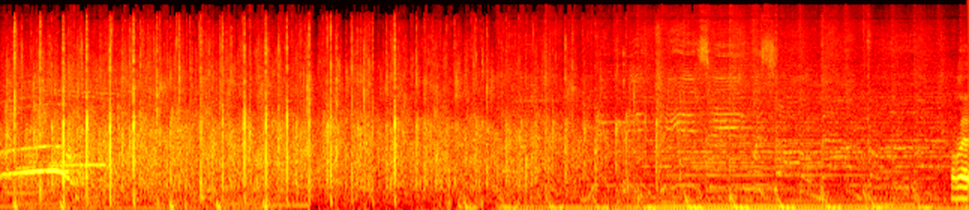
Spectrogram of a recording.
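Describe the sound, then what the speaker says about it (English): Sustained applause from an audience at a community gathering night, steady clapping throughout with a burst of cheering near the start and rising again at the end, no speech. "Give her a big round of applause."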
